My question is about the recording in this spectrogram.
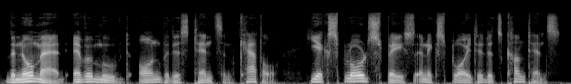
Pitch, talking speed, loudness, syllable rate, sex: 100 Hz, 180 wpm, -20 LUFS, 5.2 syllables/s, male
